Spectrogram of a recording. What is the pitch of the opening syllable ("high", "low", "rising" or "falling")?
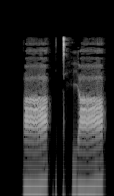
rising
